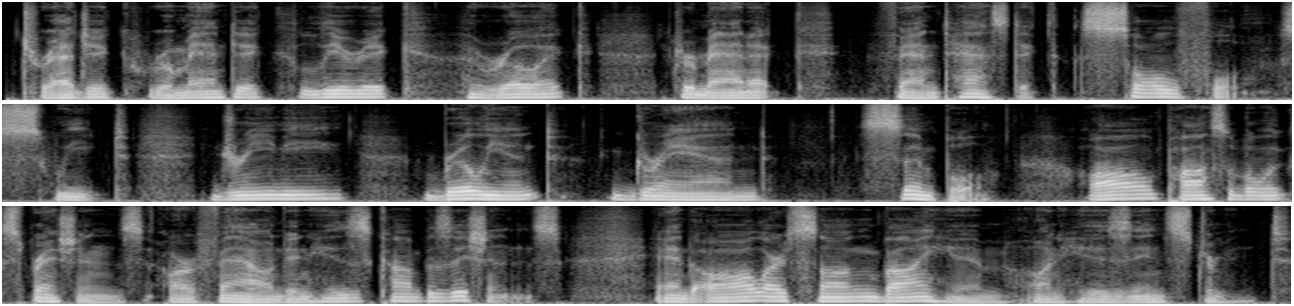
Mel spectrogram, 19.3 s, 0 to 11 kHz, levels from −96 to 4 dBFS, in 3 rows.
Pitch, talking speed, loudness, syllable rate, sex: 105 Hz, 90 wpm, -17 LUFS, 3.5 syllables/s, male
